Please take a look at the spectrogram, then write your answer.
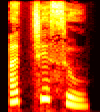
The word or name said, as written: ಅಚ್ಚಿಸು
